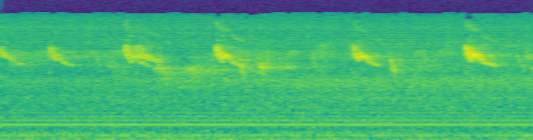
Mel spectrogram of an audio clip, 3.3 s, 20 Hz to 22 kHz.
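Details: Warbling white-eye feeding nestlings on 23 July 2018, the day before fledging, recorded at the nest. Rapid, high, down-slurred chirps repeat several times a second in loose series, over a faint low hum.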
